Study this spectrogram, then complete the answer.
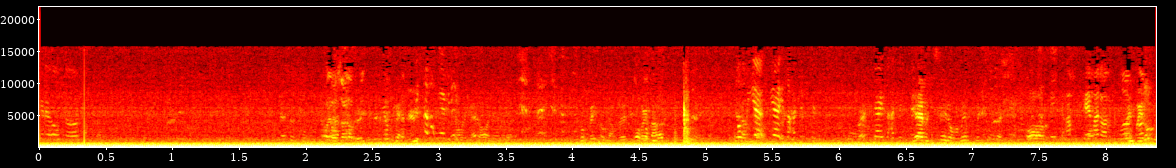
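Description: A boat engine chugs steadily close by.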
